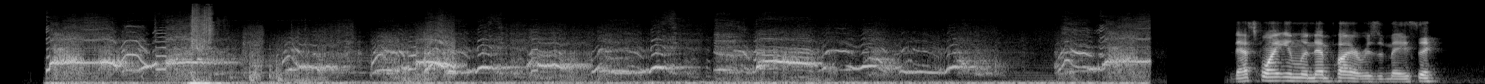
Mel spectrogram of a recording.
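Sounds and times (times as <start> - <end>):
woman screaming in anguished wails in a film clip: 0.5 - 10.0, 10.6 - 11.6
low rumbling background: 0.5 - 11.0
speech: 12.4 - 14.5.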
